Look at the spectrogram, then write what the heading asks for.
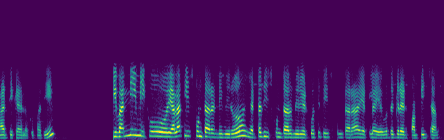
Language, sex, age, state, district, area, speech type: Telugu, female, 45-60, Andhra Pradesh, Chittoor, rural, conversation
